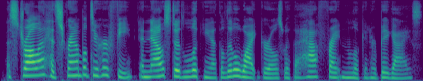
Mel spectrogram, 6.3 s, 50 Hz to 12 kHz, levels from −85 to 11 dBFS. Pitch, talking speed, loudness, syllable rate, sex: 225 Hz, 225 wpm, -20 LUFS, 5.3 syllables/s, female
